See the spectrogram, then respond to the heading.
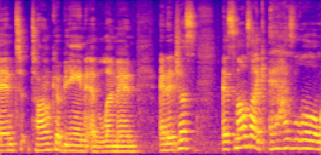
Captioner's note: sniffs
